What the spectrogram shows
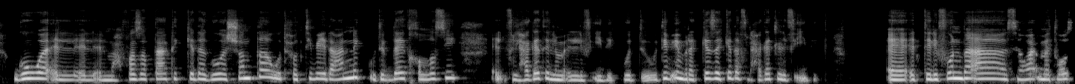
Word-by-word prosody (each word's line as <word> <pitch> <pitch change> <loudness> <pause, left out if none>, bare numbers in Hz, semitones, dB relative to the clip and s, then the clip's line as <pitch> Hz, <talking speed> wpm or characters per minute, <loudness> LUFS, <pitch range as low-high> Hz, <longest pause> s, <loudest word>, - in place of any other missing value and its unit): جوه 270 +3 +5
ال 210 -1 -3
ال 205 0 -4
المحفظة 200 +4 -2
بتاعتك 250 +2 -4
كده 245 -2 0
جوه 235 +2 +1
الشنطة، 285 +7 +2
وتحطيه 255 -4 -3
بعيد 255 -1 0
عنك 290 +7 +2
وتبدئي 230 +3 -1
تخلصي 255 +4 -2 0.4
ال - - -5
في - - -15
الحاجات 220 +6 -1
اللي 235 -4 +3
اللي 200 +1 -1
في 190 - -12
إيدك 190 +3 -6
وت 210 -2 -4
وتبقي 275 +6 0
مركزة 265 +2 +3
كده 275 +2 -1
في 260 - -11
الحاجات 225 +3 -5
اللي 230 -3 0
في 200 - -12
إيدك. - - -9 0.6
آآ، 215 -1 +3
التليفون 235 +5 +4
بقى 260 -2 +3
سواء 240 +2 -2
متوصل 240 +1 -1
240 Hz, 190 wpm, -19 LUFS, 220-265 Hz, 0.6 s, جوه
